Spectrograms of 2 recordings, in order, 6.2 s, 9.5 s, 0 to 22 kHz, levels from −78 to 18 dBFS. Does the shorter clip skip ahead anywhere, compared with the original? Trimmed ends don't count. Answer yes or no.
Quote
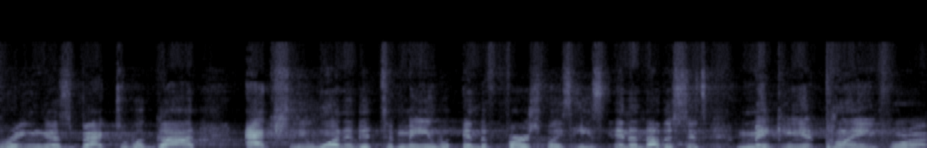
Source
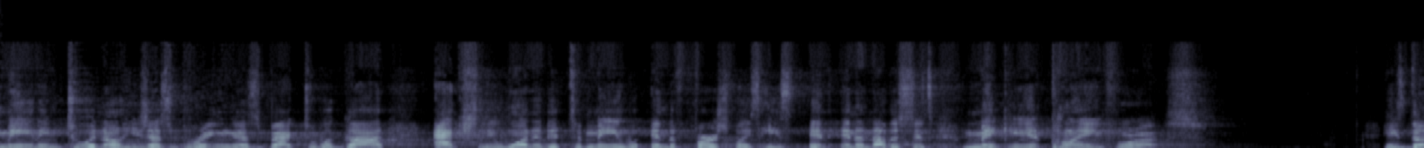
yes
